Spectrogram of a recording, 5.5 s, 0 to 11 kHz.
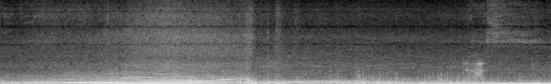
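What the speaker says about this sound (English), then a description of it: "Let's hear these turbos real quick." A BMW F82 M4 twin-turbo engine pulls hard along the Marin Headlands coast, its loud note rising steadily through the revs, then shifting and climbing again with wind rush over the cabin.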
